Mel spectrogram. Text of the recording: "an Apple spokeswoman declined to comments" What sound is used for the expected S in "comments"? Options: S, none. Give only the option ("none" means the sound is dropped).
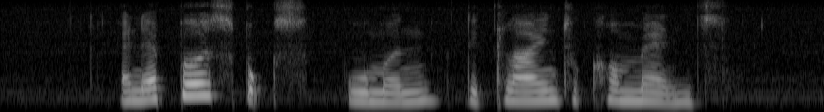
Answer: none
